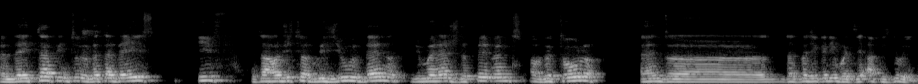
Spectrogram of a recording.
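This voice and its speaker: Speaking at a moderate pace with a French accent, a man has a fairly high voice and ordinary pitch variation. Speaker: jury member. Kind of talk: jury questioning. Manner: halting, many repetitions.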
